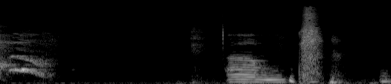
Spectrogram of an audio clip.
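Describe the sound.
One sneeze bursts out between stretches of conversation: a short voiced build-up and then a sharp, hissing explosive burst, with people talking before and after it.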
